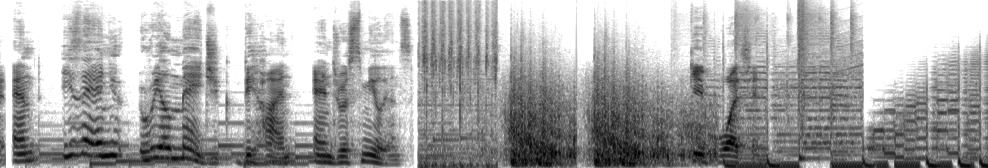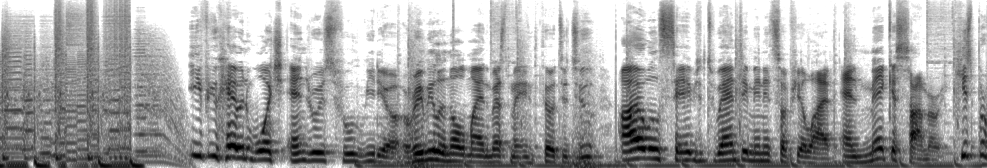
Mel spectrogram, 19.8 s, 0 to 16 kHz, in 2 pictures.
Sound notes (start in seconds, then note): 4.0 hands rubbing; 5.0 thunder rumbling; 8.5 energetic music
